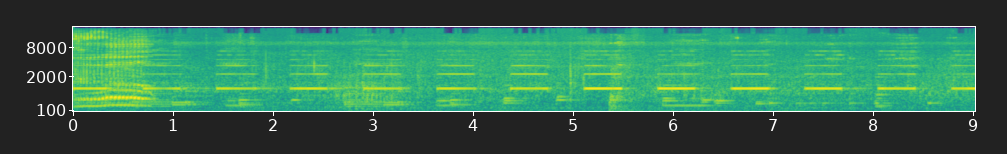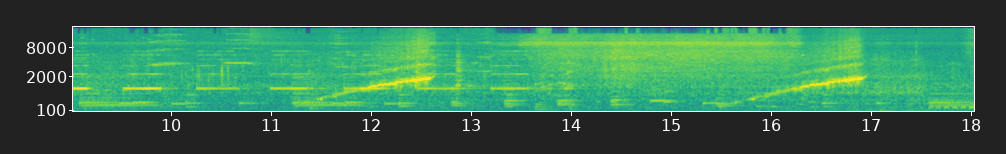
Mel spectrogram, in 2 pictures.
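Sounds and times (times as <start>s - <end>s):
reversing beeper: 0.0s - 14.1s, 14.8s - 17.2s
lower tones: 5.8s - 18.0s.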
